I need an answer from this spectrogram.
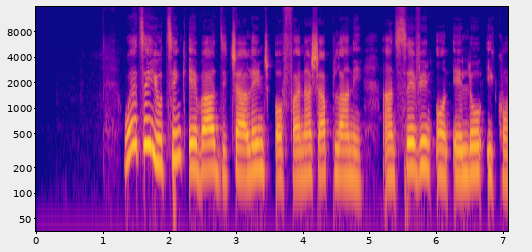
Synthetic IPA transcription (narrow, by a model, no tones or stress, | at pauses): wetĩnjutĩŋkʰebaʊt̚dit͡ʃalɛ̃nd͡ʒɔvfaɪnãnʃalplanĩŋ | ʔãnsɛvĩnɔ̃neloʔikʰɔ̃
